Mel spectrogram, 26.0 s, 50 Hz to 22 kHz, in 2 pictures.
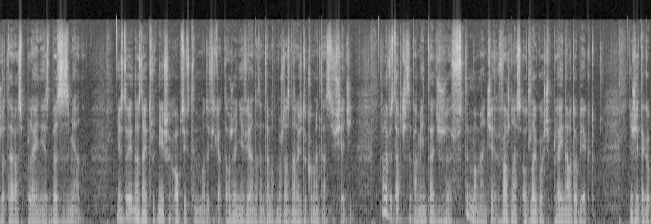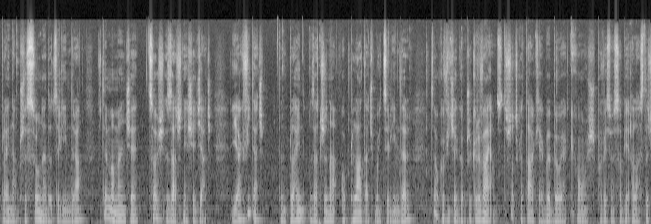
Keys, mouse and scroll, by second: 5.4-13.4 middle drag, 13.4 click, 19.2-26.0 middle drag, 20.2 z, 21.2 z, 21.7 z.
